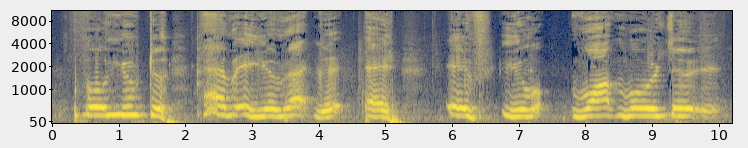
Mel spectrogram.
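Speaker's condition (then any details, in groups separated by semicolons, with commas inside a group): Cerebral palsy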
